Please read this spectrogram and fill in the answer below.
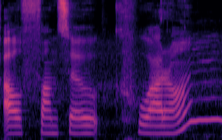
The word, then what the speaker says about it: Alfonso Cuarón: I know what you're going to go with, Alfonso Cuarón? – Yeah, I think you actually pronounced it correct more than I did, better than I did.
